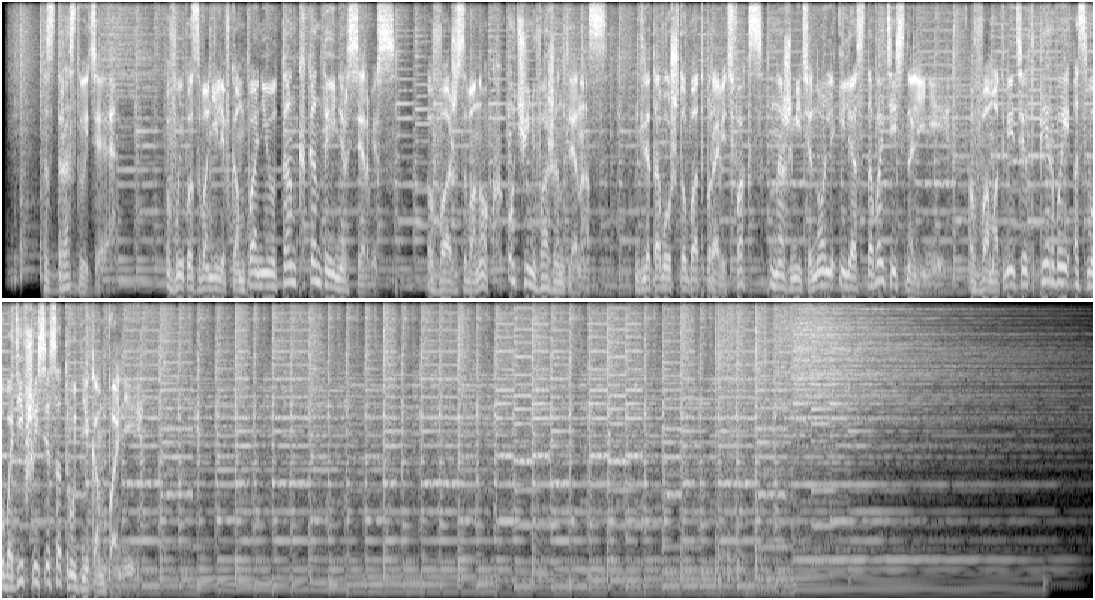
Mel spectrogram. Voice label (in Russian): Голосовое приветствие IVR; АВТООТВЕТЧИКИ; Компания Танк Контейнер Сервис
